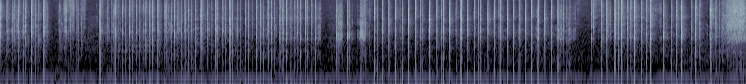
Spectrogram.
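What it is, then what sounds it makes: Cardboard chocolate box tapped with fingernails. Long pink nails tap and scratch the printed face of a Lindt Excellence cardboard chocolate box held in the hand. Rapid, sharp, dry clicks run in quick bursts with short pauses, with a bright scratchy rasp near the end and a faint low hum underneath.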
